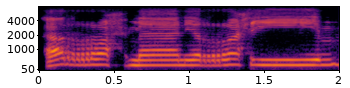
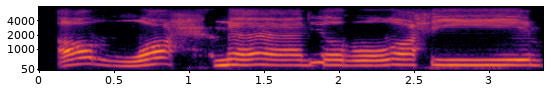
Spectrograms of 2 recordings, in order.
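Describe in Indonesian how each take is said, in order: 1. Bunyi r dibaca ringan dan tipis. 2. Bunyi r dibaca berat dan tebal. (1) "itu dibaca tipis" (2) "dibaca dengan tebal"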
